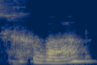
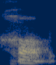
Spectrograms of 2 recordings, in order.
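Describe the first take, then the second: First: A w sound follows the kh sound. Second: No w sound follows the kh sound. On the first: This is the older historical form. "In Middle Persian, it was khwab. It means you had the khe and ve as a double consonant at the beginning" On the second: This is the modern form. "the vav is silent, and you don't hear it anymore"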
